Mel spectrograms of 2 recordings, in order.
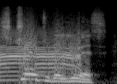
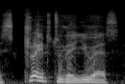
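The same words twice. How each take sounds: First: "straight to the U S" higher and louder, slow; punchy emphasis. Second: Said in the usual way. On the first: Acted. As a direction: hit "straight to the U S" slow and loud. Repeated punchline, louder second take.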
